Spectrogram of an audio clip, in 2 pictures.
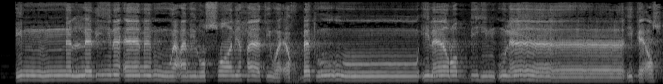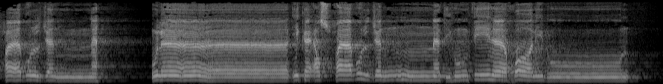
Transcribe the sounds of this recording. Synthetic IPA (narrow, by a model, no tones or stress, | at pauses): ʔɪnː | alːaðiːnaʔaːmanuːwaʕamɪluːɑsˤːɑːlɪħaːt̪ɪwaʔaxbat̪uː | ʔɪlaːɾˤɑbːɪɦɪmʔʊlaː | ʔɪkaʔɑsˤħɑːbʊld͡ʒanː | a | ʔʊlaː | ʔɪkaʔɑsˤħɑːbʊld͡ʒanː | at̪ɪɦʊmfiːɦaːxaːlɪd̪uː | n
